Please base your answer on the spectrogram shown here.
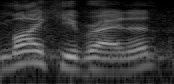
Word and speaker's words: Brennan: Now I'm told that Mikey Brennan's name is pronounced Mikey Brennan. However, on my timing screen it does read as being Mickey Brennan.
